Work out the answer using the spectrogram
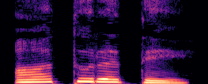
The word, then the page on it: ಅಧರಿತ: adharita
